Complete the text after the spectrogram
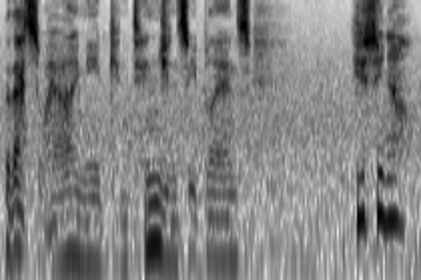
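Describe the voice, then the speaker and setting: Low-voiced, menacing gang boss. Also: male voice, very animated, unhurried, noisy background. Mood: mocking, giddy. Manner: casual profane taunting. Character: menacing gang boss, sly, mocking, gleefully threatening man. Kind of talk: English video game dub acting.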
